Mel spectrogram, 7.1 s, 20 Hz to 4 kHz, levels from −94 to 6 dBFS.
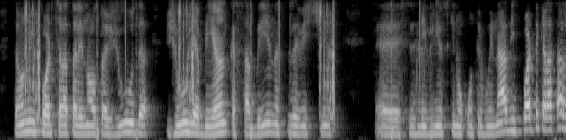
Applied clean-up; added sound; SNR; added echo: classical method log-MMSE.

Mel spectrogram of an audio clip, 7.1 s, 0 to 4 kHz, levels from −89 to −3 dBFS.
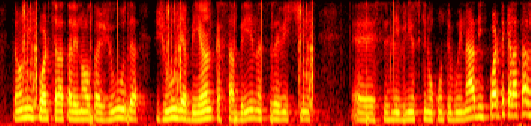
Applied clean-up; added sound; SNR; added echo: none; Telephone; 13 dB; none.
